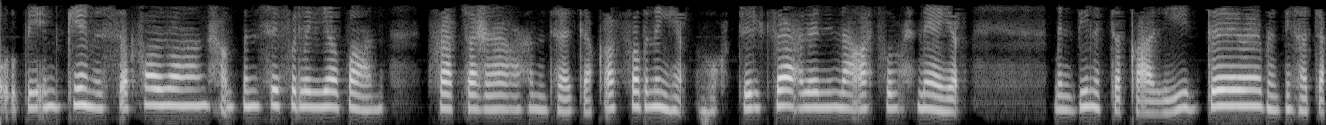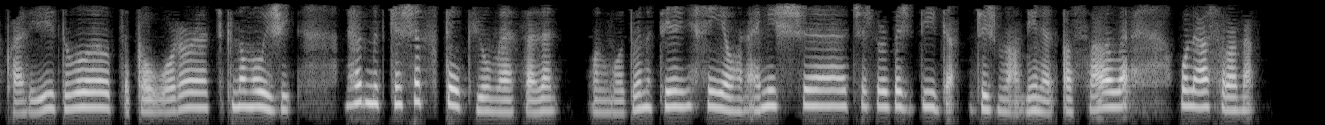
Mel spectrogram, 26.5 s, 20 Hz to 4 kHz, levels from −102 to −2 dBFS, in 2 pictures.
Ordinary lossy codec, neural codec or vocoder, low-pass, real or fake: MP3, 24 kbps; codec, 16 kHz, 0.5 kbps, FunCodec, trained on LibriTTS, 25 frames a second; 3.6 kHz; fake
